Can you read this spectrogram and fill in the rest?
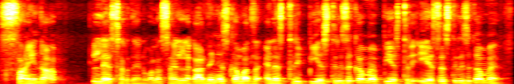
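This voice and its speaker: A man's voice: fairly high pitch, steady tone, fast, warm tone. A man teaching a chemistry lesson for exam prep, explaining step by step and asking and answering his own questions.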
